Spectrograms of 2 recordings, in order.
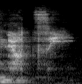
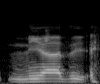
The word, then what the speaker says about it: Niazi: between my brother's legs my name is nazi sorry what's the name it's pronounced niazi god of course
